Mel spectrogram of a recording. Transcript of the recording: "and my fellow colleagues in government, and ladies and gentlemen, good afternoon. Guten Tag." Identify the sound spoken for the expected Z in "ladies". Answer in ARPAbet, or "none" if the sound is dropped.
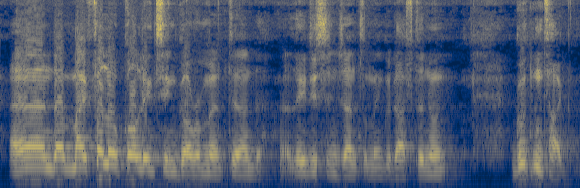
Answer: S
